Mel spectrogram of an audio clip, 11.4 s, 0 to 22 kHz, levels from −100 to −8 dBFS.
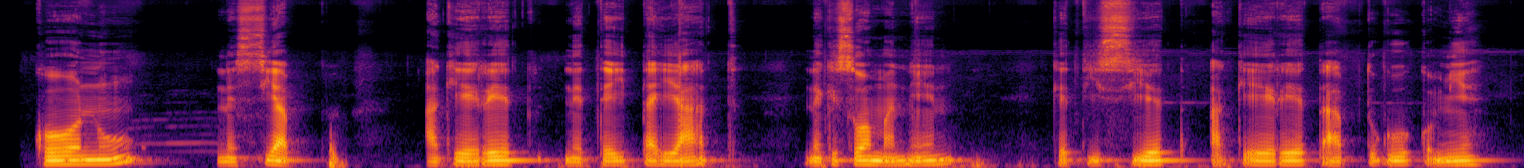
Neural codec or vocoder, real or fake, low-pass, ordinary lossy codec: none; real; none; none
